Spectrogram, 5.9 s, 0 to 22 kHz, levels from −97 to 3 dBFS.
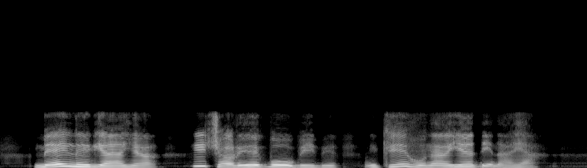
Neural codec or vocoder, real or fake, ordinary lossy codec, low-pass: codec, 16 kHz in and 24 kHz out, 0.4 kbps, LongCat-Audio-Codec, four codebook decoder; fake; none; 7.2 kHz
